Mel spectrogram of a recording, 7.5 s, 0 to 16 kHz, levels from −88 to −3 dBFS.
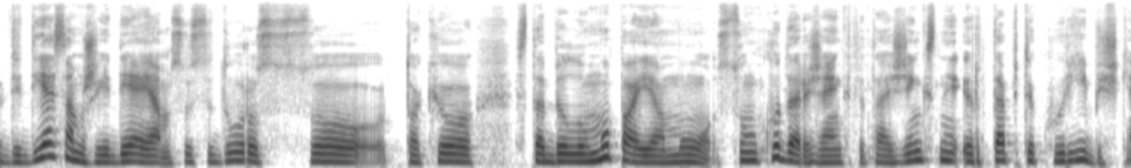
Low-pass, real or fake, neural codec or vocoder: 14.4 kHz; real; none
